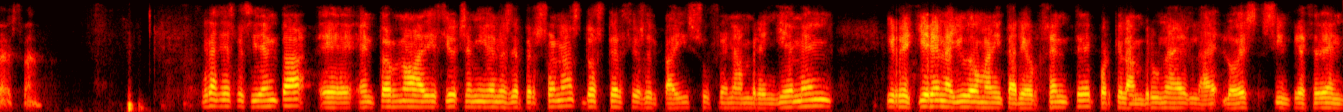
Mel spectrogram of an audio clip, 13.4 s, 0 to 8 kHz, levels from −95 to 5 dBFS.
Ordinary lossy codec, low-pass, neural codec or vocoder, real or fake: Opus, 16 kbps; 7.2 kHz; codec, 16 kHz, 4 kbps, FreqCodec, smaller model; fake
